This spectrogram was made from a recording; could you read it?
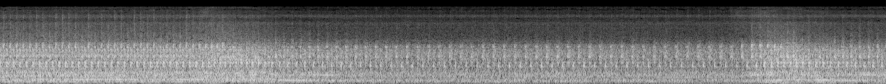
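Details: Toyota Prado with 2TR-FE 2.7L engine running: a loud, hard, even knock near four beats a second over the idle; a deep bad engine knock, cause not found.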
